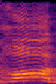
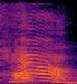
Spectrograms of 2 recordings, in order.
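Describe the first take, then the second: First: The vowel is an open 'o' sound, like hob. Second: The vowel is a front 'a' sound, like hab. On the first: The speaker calls it wrong. "Why do you say it hob? It's not H O B" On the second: The speaker calls it right. "it's hab"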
